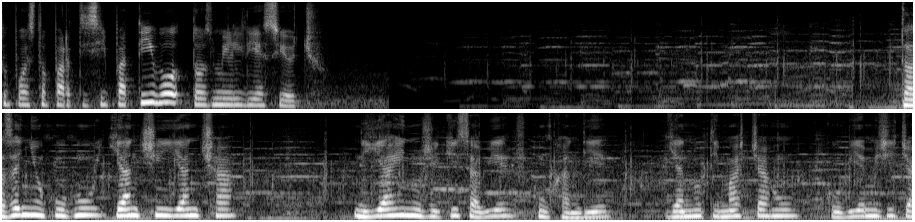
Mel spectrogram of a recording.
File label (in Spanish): perifoneo lengua Mazateca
